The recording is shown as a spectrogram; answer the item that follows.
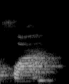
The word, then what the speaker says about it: roi: mostrar por exemplo que no francês ele coloca né o FOA né que hoje se se pronuncia R mas se escreve r o i uhum né E que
